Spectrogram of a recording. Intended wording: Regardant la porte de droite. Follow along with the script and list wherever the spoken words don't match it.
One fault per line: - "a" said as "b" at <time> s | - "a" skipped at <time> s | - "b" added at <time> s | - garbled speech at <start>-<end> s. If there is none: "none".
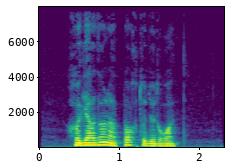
none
